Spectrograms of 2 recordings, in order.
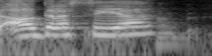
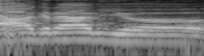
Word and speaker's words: agravio: Is it Algracia? No, I didn't say it right. See, I got to go back to school. You know, if I had just stuck with it. Algravio. Agravio, yes. Algravio. Algravio. Okay, Agravio, yes.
